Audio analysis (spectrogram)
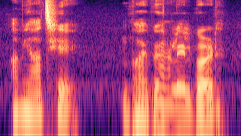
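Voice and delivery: very soft, tender, deep male voice. Narrator reads a man comforting a crying woman, in a soft, deep male voice. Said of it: "অত্যন্ত নরম ও গভীর পুরুষালী গলায় বলতে লাগলো".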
